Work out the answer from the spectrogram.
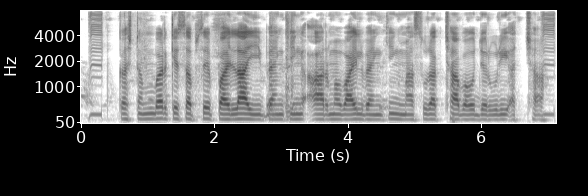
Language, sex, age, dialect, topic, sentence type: Maithili, male, 18-24, Bajjika, banking, question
